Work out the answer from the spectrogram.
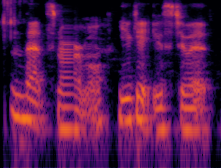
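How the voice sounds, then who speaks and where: A man's voice: a little high, a little slow, bright, forceful tone, breathy edge, heavily acted, poor audio. A man playing a caring, easygoing young biker with brief, reassuring lines in an amateur audio drama. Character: caring, easygoing young male motorbike rider.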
